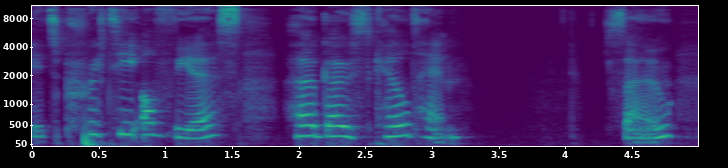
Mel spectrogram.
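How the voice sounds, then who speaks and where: A woman playing a wry, defiant young woman obsessed with ghost stories in a theatrical dramatic monologue, emphatic and full of lingering pauses. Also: fairly high pitch, vocal fry, darkish tone. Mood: gleeful, morbid.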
